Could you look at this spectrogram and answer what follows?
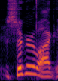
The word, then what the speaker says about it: Shuqualak: So Sugarlock is actually spelled S-H-U-Q-U-A-L-A-K. Bow.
